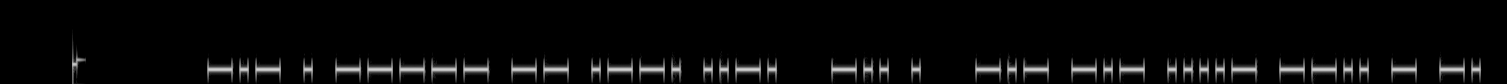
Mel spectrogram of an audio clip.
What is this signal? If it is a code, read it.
Morse code, heard as a keyed tone, about 15 wpm, 700 Hz. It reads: KE0MPF DE KK4ZTN
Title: Practice QSO - Exchange 4 - Ending - 15wpm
